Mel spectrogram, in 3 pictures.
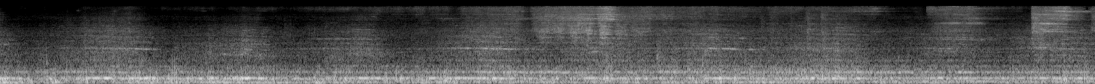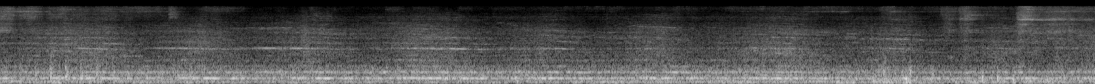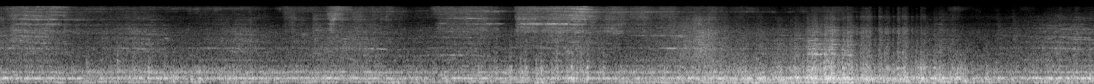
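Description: Double-stack intermodal freight cars rolling past: a steady rumble and clatter of steel wheels on rail, with a continuous low hum and several brief high-pitched wheel squeals.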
